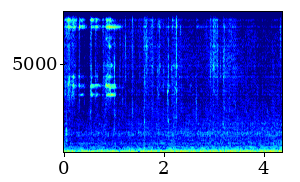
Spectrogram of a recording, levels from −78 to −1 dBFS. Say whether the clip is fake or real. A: fake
